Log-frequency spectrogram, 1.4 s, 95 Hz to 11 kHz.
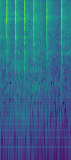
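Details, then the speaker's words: Trek Navigator 2.0 mountain bike, 15+ years old, rear wheel on stand after new tire, tube and chain with pin seated; crisp pawl ticks slowing as it coasts, no scraping; spins free, little or no rubbing. "so once i got that done everybody's happy and it's not rubbing or if it is it's very little"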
